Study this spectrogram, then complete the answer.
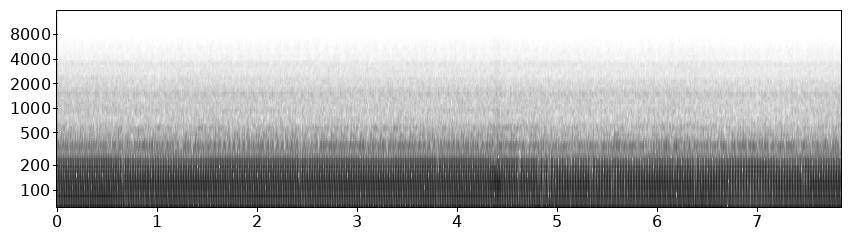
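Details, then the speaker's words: Budget turbo Honda Civic (single cam) with new 1500cc injectors, tune adjusted with ChatGPT help: idles fairly smooth at about 11.8–12.0 AFR, but leaner than that it misses and sounds choppy; owner unsure if something else is wrong. "but anytime I start going leaner than that, this thing just wants to start missing and it sounds kind of choppy and just to me doesn't sound good."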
